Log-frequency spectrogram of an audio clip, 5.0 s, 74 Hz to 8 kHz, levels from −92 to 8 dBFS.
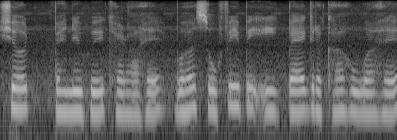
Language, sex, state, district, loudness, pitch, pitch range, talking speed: Hindi, female, Jharkhand, Jamtara, -25 LUFS, 190 Hz, 185-195 Hz, 145 wpm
